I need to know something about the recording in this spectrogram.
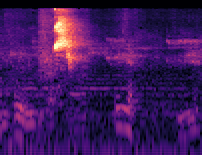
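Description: A short, loud, high-pitched chirp falling in pitch about half a second in, over a quiet human voice.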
